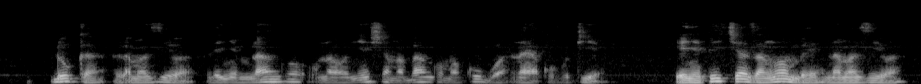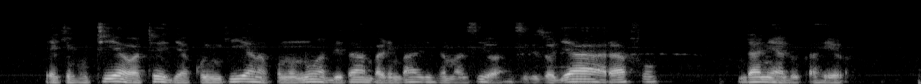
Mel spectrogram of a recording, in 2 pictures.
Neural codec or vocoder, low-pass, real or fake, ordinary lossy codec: none; 7.2 kHz; real; Opus, 32 kbps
